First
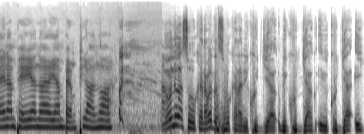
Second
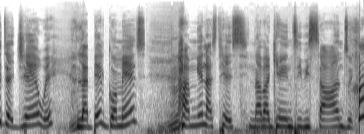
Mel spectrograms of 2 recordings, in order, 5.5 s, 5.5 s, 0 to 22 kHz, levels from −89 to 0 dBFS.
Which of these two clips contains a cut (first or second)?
first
